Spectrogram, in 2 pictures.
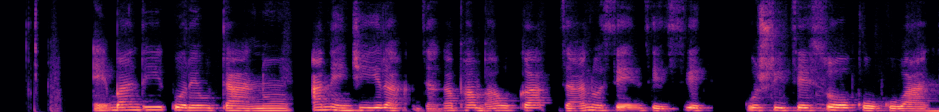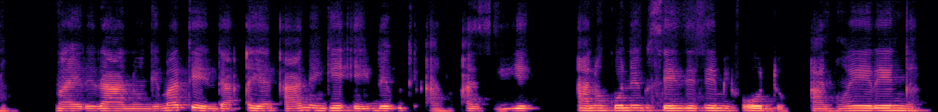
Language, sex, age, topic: Ndau, female, 25-35, health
